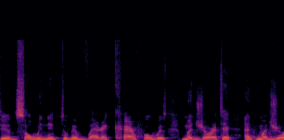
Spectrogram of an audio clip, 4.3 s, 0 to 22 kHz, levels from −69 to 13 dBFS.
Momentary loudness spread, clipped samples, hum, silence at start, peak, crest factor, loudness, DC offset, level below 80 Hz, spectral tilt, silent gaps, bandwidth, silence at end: 4 LU; under 0.1%; none; 0 s; -14 dBFS; 10 dB; -26 LUFS; under 0.1%; -68 dBFS; -6 dB/octave; none; 16 kHz; 0 s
